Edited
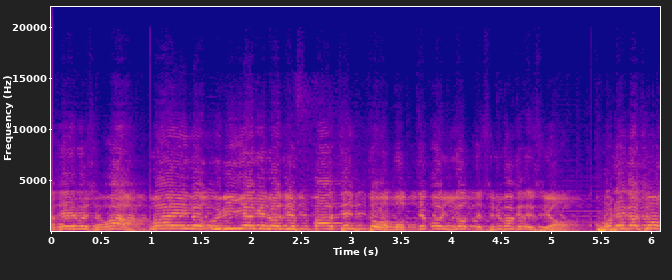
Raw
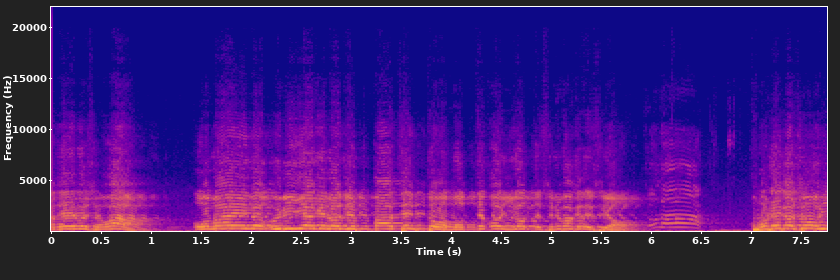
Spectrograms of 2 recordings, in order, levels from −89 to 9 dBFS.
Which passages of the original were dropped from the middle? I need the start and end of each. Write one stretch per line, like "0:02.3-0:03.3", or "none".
0:01.0-0:01.6
0:05.9-0:06.8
